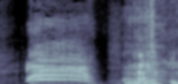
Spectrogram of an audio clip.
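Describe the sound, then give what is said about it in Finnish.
A person mimics an animal's harsh screeching call, a sustained strained shriek lasting over half a second, followed by a shorter raspy squawk, loud with no words spoken. “rääkyminen, niin sehän on selvä merkki.”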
